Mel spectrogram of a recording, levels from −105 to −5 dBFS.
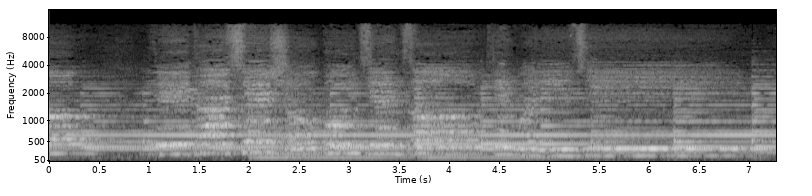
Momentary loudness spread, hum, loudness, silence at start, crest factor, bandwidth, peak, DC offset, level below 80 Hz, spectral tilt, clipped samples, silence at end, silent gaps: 4 LU; none; -31 LUFS; 0 s; 14 dB; 11.5 kHz; -16 dBFS; under 0.1%; -76 dBFS; -5 dB/octave; under 0.1%; 0 s; none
